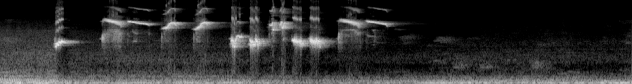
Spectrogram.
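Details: Orange-headed thrush lure song for a bird that has stopped singing: a series of sharp, high whistled notes in quick succession for about three seconds, then quiet with a low background hum.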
